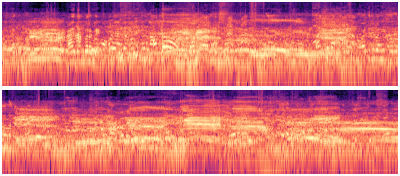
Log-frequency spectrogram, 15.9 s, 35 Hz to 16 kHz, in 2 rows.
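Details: Sahiwal bull calves at Ambari cattle market, Bangladesh, on 18 May 2024, where a farmer from Barishal is buying. Repeated, overlapping, drawn-out lowing moos from several animals fill the clip over steady crowd chatter and bargaining voices.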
